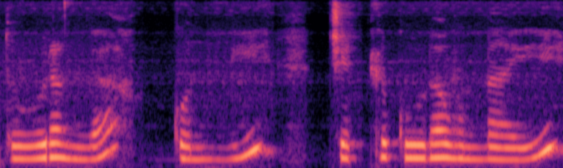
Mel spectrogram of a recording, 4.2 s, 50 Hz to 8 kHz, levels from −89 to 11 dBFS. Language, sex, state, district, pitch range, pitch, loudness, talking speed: Telugu, female, Andhra Pradesh, Annamaya, 220-250 Hz, 235 Hz, -16 LUFS, 70 wpm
